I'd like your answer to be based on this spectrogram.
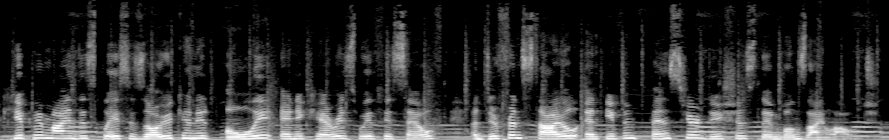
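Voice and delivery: normal talking voice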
